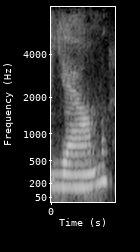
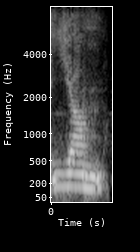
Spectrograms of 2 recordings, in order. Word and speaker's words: yam: but it's not pronounced yam it's pronounced young like the yummy heart that's two or three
